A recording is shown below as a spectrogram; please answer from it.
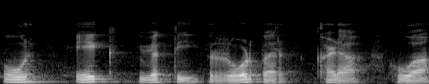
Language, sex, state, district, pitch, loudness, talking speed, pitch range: Hindi, male, Rajasthan, Jaipur, 110 Hz, -19 LUFS, 95 wpm, 100-115 Hz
